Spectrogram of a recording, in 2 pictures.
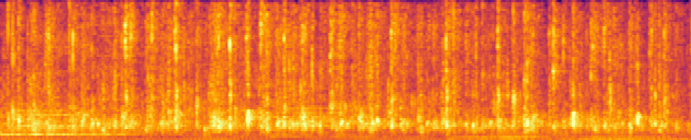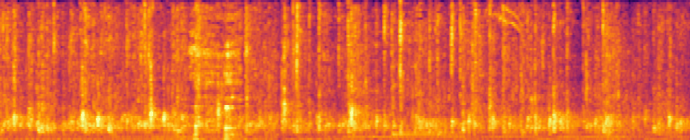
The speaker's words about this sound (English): Somebody by faith, clap your hands and receive it right now.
